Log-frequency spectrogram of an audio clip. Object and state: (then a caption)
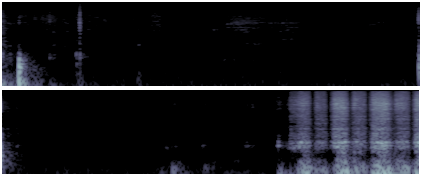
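Miniature fabric carpet being scrubbed. A small, dirty tan woven miniature carpet with a black swirl pattern lies flat on a white surface while hands press it down, making a few soft, sharp taps and faint rustles over a mostly quiet stretch. At about seven seconds, a tiny bristle brush starts scrubbing it with foam, producing loud, rapid, bright rubbing strokes that continue to the end.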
